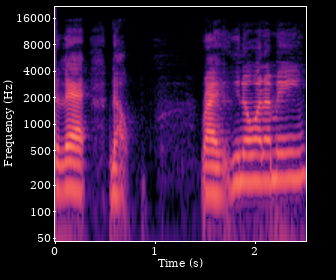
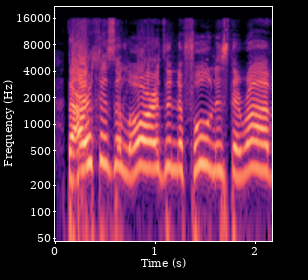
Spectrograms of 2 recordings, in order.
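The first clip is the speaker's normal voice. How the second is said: mock scripture reading; 6 semitones higher, 6 dB louder than usual. Quoting scripture, raised voice.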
